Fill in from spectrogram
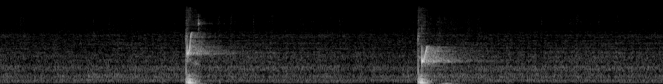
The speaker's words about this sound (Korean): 믹서가 돈다. 또, 또, 여전히 믹서는 돈다.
